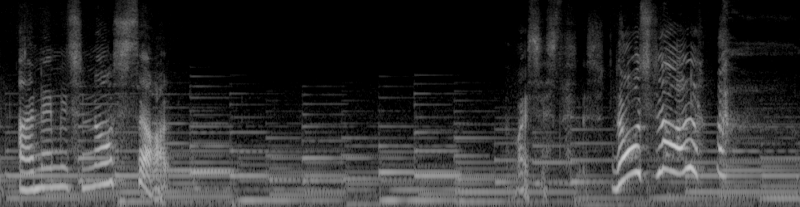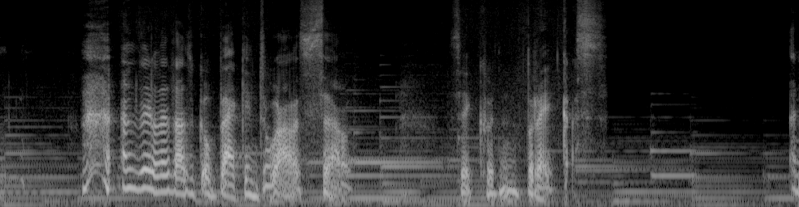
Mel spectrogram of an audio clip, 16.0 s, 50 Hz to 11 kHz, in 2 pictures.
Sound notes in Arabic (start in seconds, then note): 8.8 تضحك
